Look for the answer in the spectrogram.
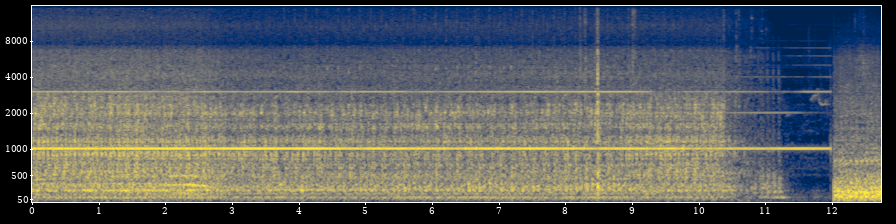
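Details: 1996 GMC Sierra HD with the 6.5 diesel, freshly washed: steady, even diesel clatter at idle with a faint whine on top, no misses or knocks; the engine idles normally.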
